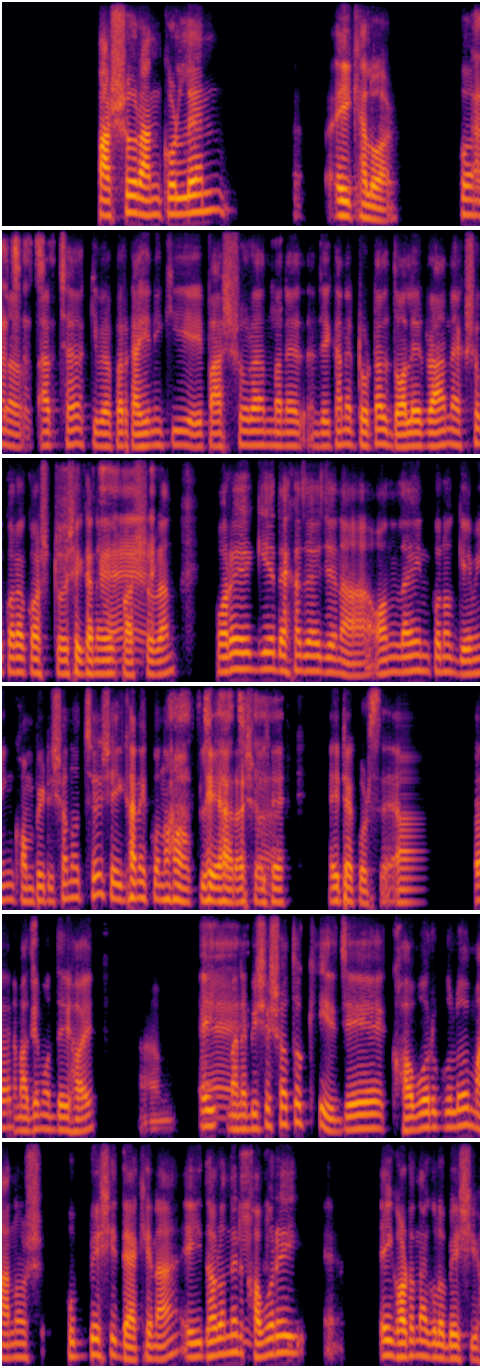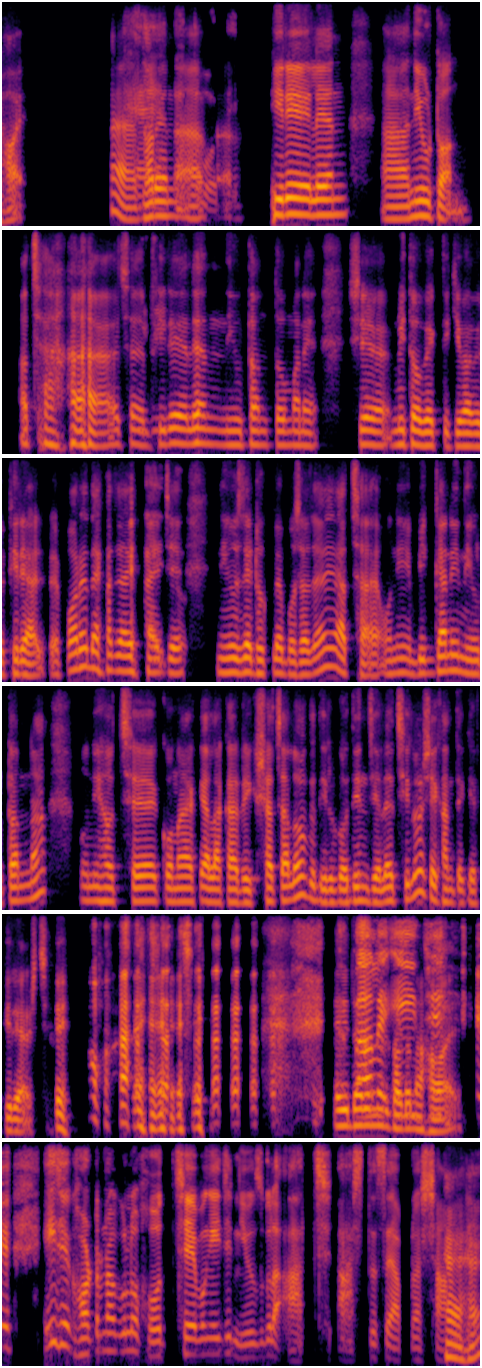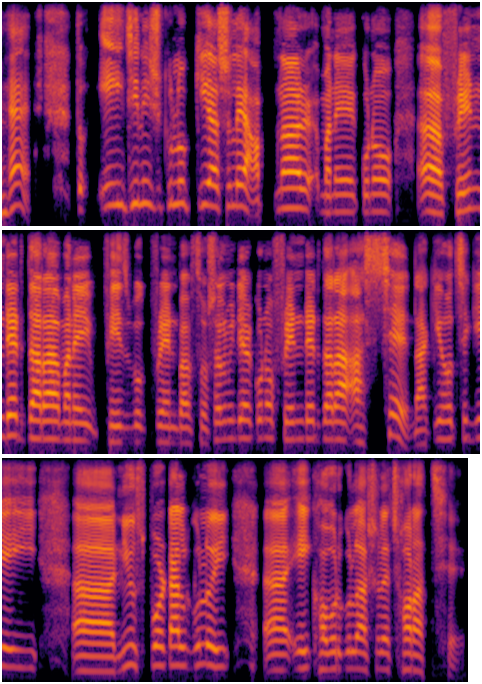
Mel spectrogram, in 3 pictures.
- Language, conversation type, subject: Bengali, podcast, ফেক নিউজ চিনতে তুমি কী টিপস দাও?
- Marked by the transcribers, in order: laughing while speaking: "হ্যাঁ"; laughing while speaking: "কোন প্লেয়ার আসলে"; unintelligible speech; unintelligible speech; tapping; laughing while speaking: "আচ্ছা"; laughing while speaking: "ও আচ্ছা, আচ্ছা"; chuckle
